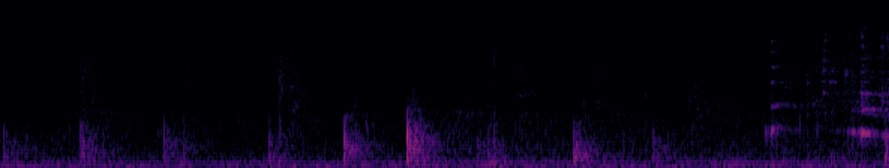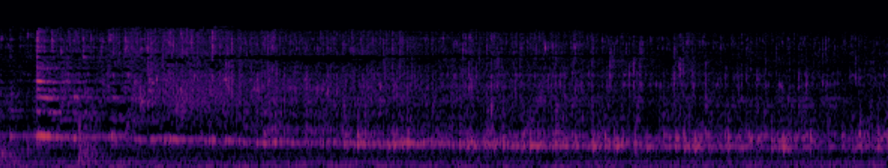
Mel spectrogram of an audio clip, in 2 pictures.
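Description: A few footsteps approach, then a tap gushes steadily into a pot, filling it with water to boil, the water's tone shifting as the vessel fills; no one speaks.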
